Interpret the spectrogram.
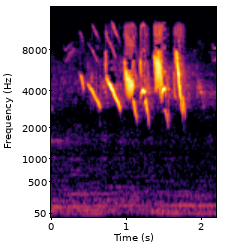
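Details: A double-collared seedeater at Itaguaçu, Espírito Santo, Brazil, sings a quick, high phrase of chirps, downward slurs and buzzy notes lasting just over a second, with a faint background hum.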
